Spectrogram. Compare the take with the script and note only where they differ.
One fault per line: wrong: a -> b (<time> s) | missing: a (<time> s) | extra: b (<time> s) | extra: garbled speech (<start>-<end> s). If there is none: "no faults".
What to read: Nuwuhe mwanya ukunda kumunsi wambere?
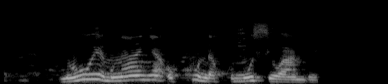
no faults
